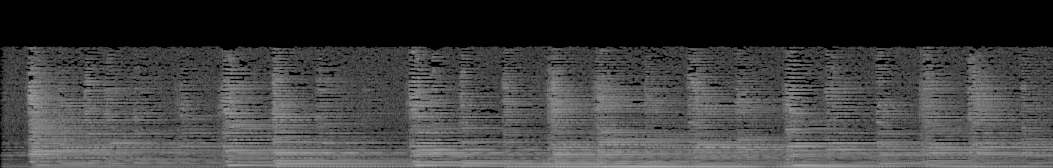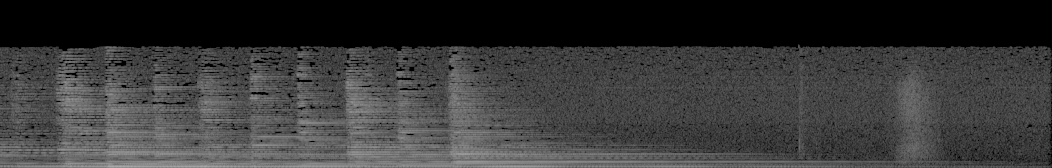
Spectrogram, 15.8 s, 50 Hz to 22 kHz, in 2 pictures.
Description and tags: Harp Strumming Riff 11
Melodic Snippets from recordings of me playing the Swar SanGam. This wonderful instrument is a combination of the Swarmandal and the Tampura. 15 harp strings and 4 Drone/Bass strings.
In these recordings I am only using the Swarmandal (Harp) part.
It is tuned to C sharp, but I have dropped the fourth note (F sharp) out of the scale.
There are four packs with lots of recordings in them, strums, plucks, short improvisations.
"Short melodic statements" are 1-2 bars. "Riffs" are 2-4 bars. "Melodies" are about 30 seconds and "Runs and Flutters" speaks for itself. There is recording of tuning up the Swarmandal in the melodies pack.
Harp, Swarsangam, Melodic, Surmandal, Melody, Strings, Ethnic, Indian, Swar-sangam, Riff, Swarmandal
